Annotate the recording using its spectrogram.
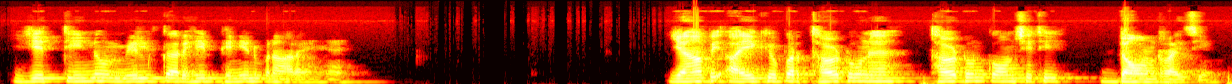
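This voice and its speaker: Pakistani guy teaching a lesson, slow and patient, keeps repeating words so u can follow. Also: fairly high pitch. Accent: Pakistani Urdu. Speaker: language teacher. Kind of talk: online language lesson.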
